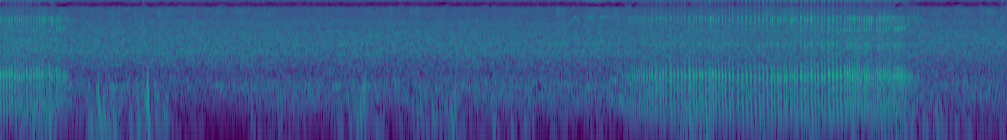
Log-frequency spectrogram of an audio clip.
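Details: A black pug puppy snorting while sleeping: short, wet, throaty bursts through its flat nose, then a longer buzzing, rasping snore-like rattle that swells and fades over about two seconds.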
